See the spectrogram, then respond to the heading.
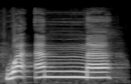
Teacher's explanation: Удержание назализации в размере двух огласовок, после которого долгота в размере двух огласовок фатха.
